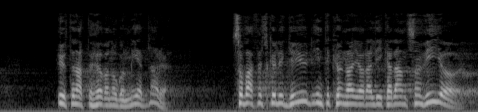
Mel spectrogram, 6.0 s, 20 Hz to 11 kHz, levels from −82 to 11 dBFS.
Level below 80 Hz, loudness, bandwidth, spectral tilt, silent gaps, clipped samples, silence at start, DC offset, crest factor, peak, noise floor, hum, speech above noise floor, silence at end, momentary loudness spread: -58 dBFS; -24 LUFS; 8 kHz; -7.5 dB/octave; none; under 0.1%; 0.75 s; 0.4%; 18 dB; -6 dBFS; -59 dBFS; none; 35 dB; 0 s; 6 LU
